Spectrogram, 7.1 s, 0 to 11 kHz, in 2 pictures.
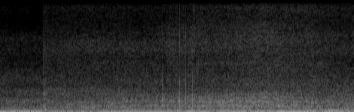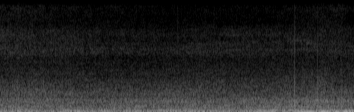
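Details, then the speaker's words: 2015 Ford Grand Tourneo Connect van, test drive around a car park right after new rear brake discs and pads were fitted: slow roll with steady engine and tyre rumble, no scraping, rubbing or squeal; the rear brakes run free, not binding. "I'll let you hear it and see the wheels turning, just to make sure the brakes work and they're not binding and all that."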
